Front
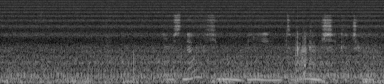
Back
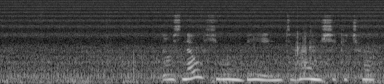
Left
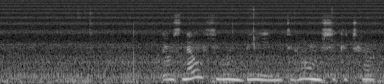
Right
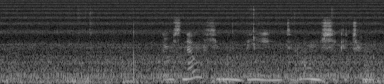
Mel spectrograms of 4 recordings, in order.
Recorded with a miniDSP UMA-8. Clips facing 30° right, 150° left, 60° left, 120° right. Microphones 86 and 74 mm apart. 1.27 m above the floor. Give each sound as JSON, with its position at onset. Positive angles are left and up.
{"t": 1.6, "sound": "a woman speaking", "azimuth_deg": 115}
